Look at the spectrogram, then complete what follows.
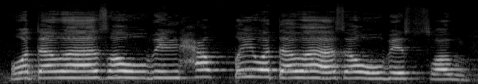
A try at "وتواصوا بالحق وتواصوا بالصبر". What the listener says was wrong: صاد کو موٹا کرنا ہے بیٹا. وتواصوا جی.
